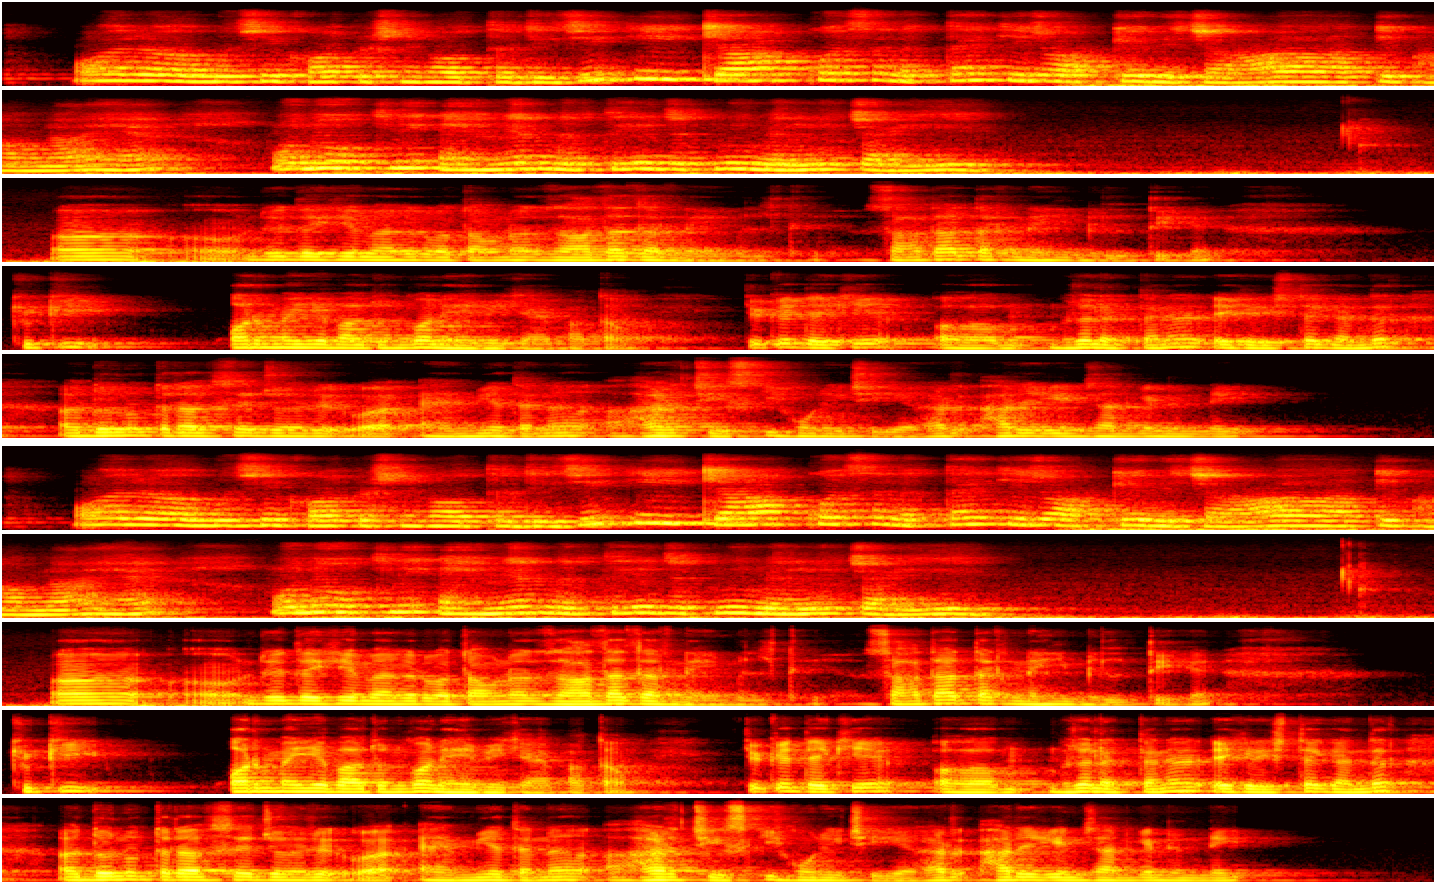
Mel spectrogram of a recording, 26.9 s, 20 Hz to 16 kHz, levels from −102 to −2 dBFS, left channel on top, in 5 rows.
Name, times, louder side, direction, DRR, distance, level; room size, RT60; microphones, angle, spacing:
voice 1, 0.3-9.1, equal, 15° right, -3 dB, 1.0 m, -26 dB
sound 1, 3.9-11.5, equal, 40° right, 3.0 m, -39 dB
voice 2, 10.9-13.6 14.0-15.6 16.1-16.6 17.0-18.6 18.9-26.1, right 3 dB, 55° right, 10 dB, 0.5 m, -27 dB
6.5 x 5.9 x 4.1 m, 0.73 s
head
